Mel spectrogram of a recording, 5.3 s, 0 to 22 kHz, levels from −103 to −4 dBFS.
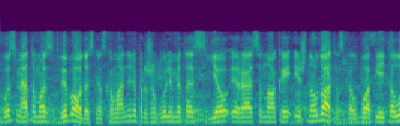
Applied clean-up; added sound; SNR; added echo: none; none; none; none.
